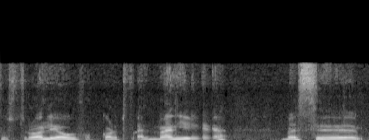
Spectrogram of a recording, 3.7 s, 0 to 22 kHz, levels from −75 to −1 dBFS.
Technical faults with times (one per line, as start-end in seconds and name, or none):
none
